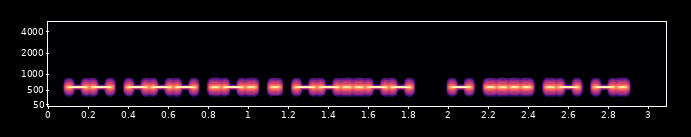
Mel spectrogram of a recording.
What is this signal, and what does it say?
Morse code, heard as a keyed tone, about 40 wpm, 600 Hz. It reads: MORE, THAN
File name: the old man and the sea 2 40wpm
